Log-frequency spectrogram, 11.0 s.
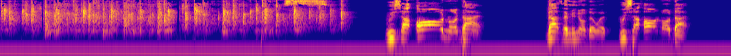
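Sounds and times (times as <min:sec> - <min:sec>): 
audience clapping: 0:00.0 - 0:05.3
speech: 0:05.8 - 0:07.3, 0:08.2 - 0:10.4.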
